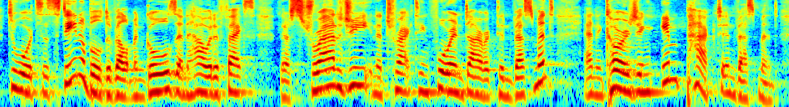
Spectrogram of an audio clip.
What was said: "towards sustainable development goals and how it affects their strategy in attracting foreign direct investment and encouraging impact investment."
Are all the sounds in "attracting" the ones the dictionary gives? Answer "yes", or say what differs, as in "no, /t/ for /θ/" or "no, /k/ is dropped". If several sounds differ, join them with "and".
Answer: yes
